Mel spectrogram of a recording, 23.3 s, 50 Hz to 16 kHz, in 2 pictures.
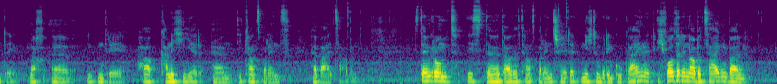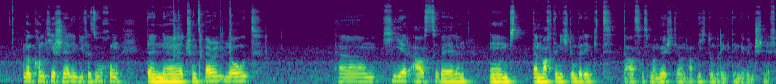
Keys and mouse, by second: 5.6 middle click, 7.3 middle click, 8.3 click, 14.2 x, 14.9 shift+a.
